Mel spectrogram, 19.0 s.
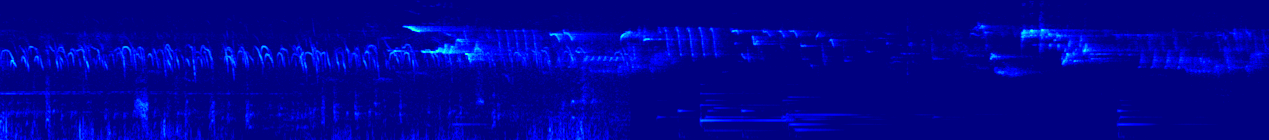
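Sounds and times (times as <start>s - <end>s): chicks peeping: 0.0s - 9.5s.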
